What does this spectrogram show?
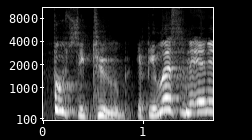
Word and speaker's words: Fouseytube: If you say my name like Fousey or Fousey, I ain't playing with all that. My name is Fouseytube.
